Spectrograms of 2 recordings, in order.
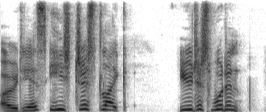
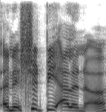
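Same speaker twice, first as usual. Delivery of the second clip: usual speaking voice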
